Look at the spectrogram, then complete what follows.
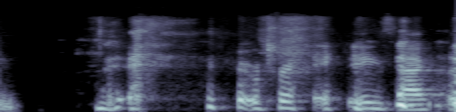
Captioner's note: laughs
